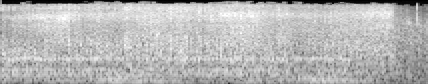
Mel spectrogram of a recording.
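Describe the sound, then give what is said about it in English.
A power washer roars in one sustained blast, cleaning the undercarriage of a car, a loud hiss of spraying water over a steady droning motor hum, cutting off abruptly after about two seconds. “Listeners, if you too have a mom who takes shortcuts through cornfields, you can clean off the undercarriage with a few blasts from a power washer.”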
